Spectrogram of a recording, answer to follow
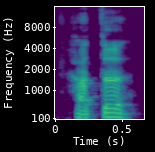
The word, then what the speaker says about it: hata: the stress uh just to hear that first syllable being stressed. Uh afran afran meaning mass. Hata hata meaning hat.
